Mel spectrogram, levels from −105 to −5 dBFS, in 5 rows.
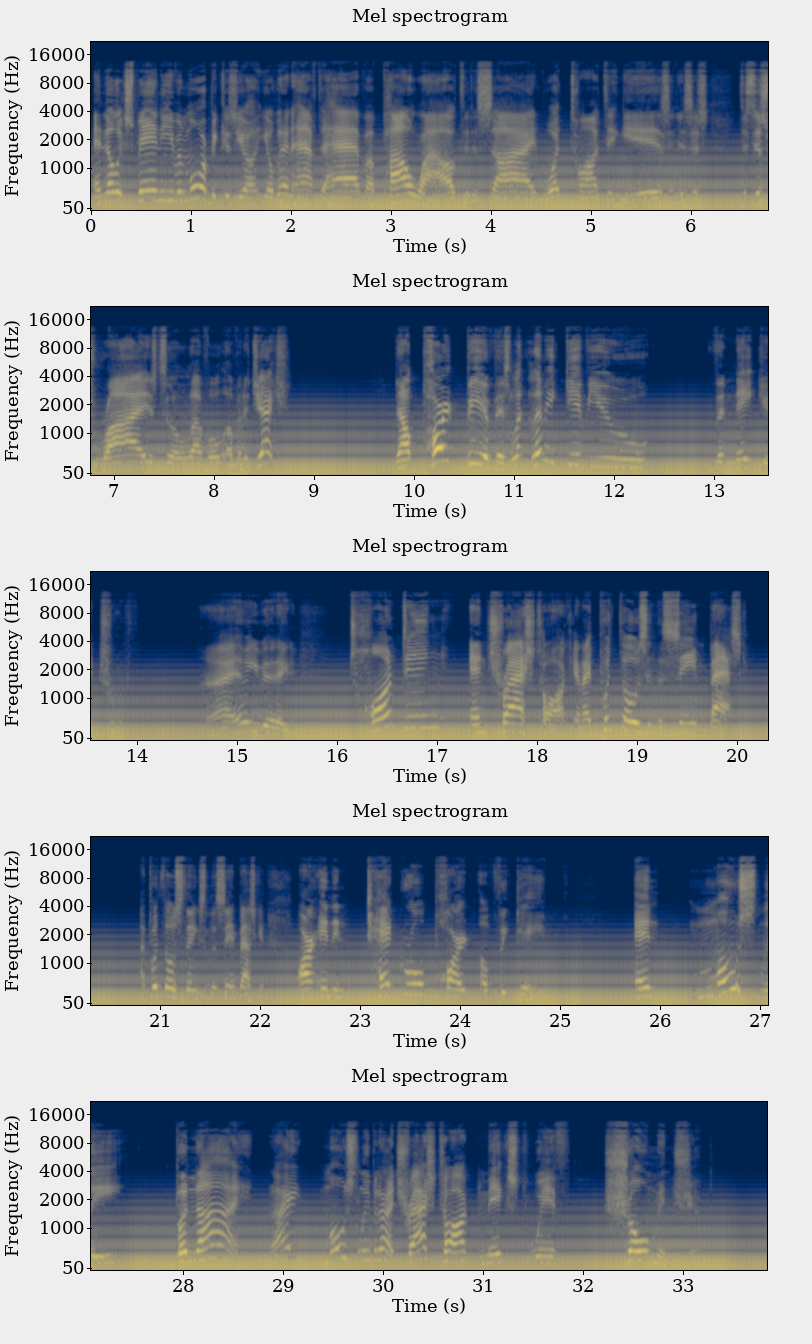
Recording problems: electrical hum; loud; throughout; 60 Hz, 6 dB below the speech

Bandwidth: 13.5 kHz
